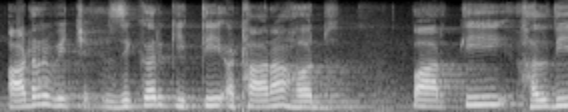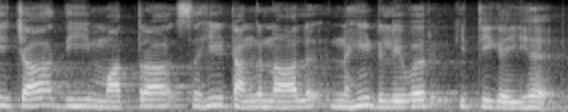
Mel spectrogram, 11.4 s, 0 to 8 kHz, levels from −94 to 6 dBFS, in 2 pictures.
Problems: none marked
